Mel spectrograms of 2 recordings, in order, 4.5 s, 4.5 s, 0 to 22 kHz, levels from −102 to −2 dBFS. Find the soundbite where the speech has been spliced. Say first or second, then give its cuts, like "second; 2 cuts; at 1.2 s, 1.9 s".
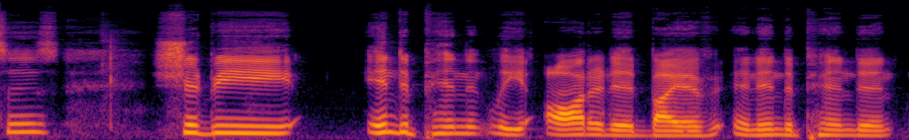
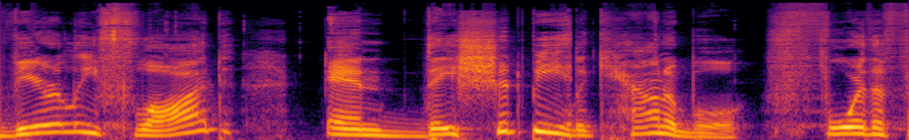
second; 1 cut; at 2.8 s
